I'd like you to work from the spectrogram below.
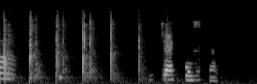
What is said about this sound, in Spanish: Chicos, para ustedes este abrazo enorme, este aplauso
